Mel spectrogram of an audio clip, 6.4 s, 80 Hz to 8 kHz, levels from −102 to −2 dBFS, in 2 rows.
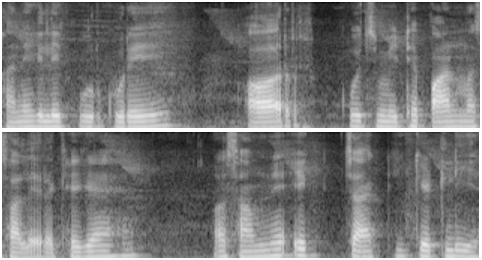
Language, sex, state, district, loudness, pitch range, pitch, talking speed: Hindi, male, Chhattisgarh, Raipur, -21 LUFS, 120-135 Hz, 125 Hz, 180 wpm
